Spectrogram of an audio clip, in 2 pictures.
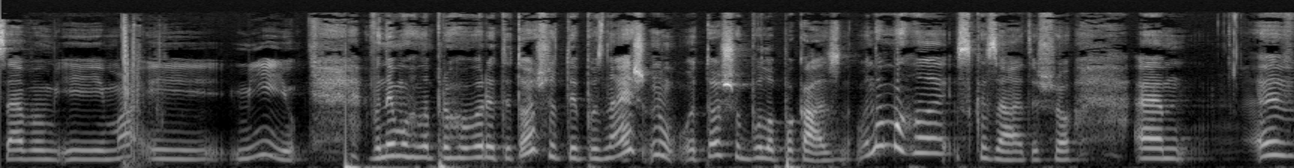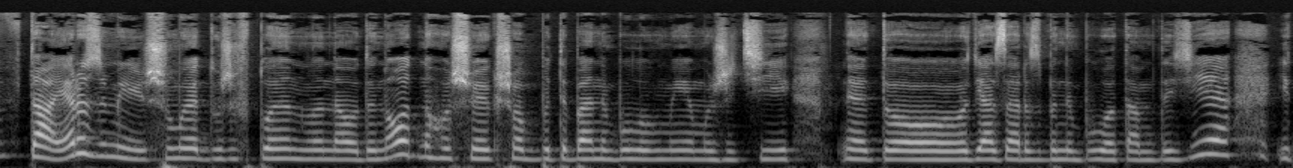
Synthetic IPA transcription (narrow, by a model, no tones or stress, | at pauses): sɛbɛmimɑ̰imʲijʊʋɔnɪmɔɦlˠɪpɾɔɦɔʋɔɾɪt̪ɪt̪ɔʃt͡ʃɔt̪ɪpɔznɑjeʃnuʔɔt̪t̪ːɔʃt͡ʃɔbulˠɔpɔkɑzɐnɔʋɔnɪmɔɦlˠɪskɐzɑt̪ɪʃt͡ʃɔ | t̪ɑjaɾɔzʊmʲijʊʃt͡ʃɔmɪd̪uʒɛwplˠɪnʊlˠɪnɐɔd̪ɪnɔd̪̚nɔɦɔʃt͡ʃɔjɐkʃt͡ʃɔbɪt̪ebɛnɛbulˠɔwmɔjɛmʊʒɪtʲːi | t̪ɔt̪jazɑɾɐzbɪnɛbulˠɔt̪ɑmd̪ɛjɛi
